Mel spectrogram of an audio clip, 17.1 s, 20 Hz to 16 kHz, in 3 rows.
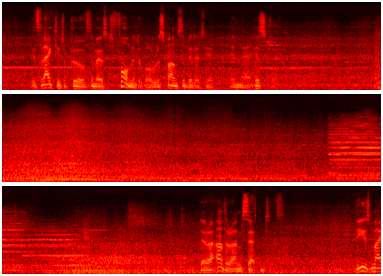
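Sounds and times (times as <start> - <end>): train rumbling: 0.0 - 17.0
train horn blast: 10.5 - 13.0.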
